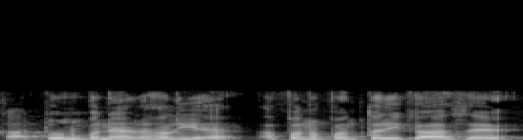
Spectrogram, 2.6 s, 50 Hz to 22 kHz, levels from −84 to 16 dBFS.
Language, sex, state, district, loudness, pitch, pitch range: Maithili, male, Bihar, Saharsa, -15 LUFS, 140 Hz, 135-145 Hz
